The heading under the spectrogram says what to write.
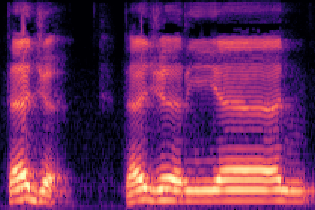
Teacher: تج is القلة. You bounce the letter.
